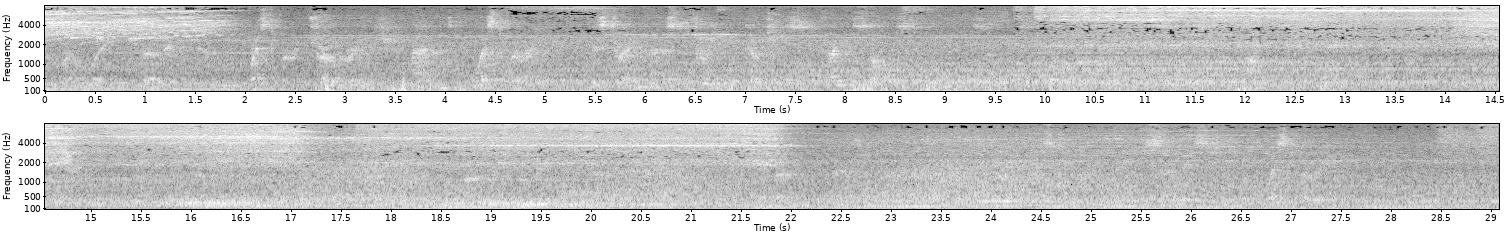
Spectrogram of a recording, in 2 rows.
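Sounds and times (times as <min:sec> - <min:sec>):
train wheels squealing: 0:00.0 - 0:02.3, 0:09.7 - 0:22.2.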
